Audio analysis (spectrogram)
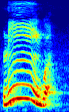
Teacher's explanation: Porque se a gente dividir a palavra língua em sílabas, a gente vai ter duas sílabas. E aí a gente vai ver que a penúltima é a tônica. Língua. Então, lim é a tônica.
